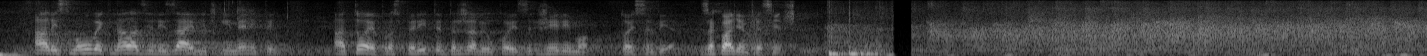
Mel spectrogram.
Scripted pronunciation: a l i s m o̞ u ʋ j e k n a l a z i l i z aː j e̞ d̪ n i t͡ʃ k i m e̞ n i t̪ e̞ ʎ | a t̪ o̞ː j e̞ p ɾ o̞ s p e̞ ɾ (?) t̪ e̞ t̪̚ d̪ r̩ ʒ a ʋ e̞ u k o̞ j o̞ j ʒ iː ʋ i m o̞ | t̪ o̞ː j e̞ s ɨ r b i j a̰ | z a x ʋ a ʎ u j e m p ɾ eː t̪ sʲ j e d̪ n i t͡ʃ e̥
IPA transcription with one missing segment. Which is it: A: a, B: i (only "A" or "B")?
B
